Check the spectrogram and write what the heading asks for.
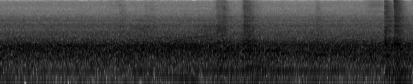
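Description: Steady mechanical hum and noise, with a few light clicks and a sharper click near the end as metal parts are handled at the combine's elevator.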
